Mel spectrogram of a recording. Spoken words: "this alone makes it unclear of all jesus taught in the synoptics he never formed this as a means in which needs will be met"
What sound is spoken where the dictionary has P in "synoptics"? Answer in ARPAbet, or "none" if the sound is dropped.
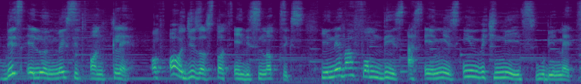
P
